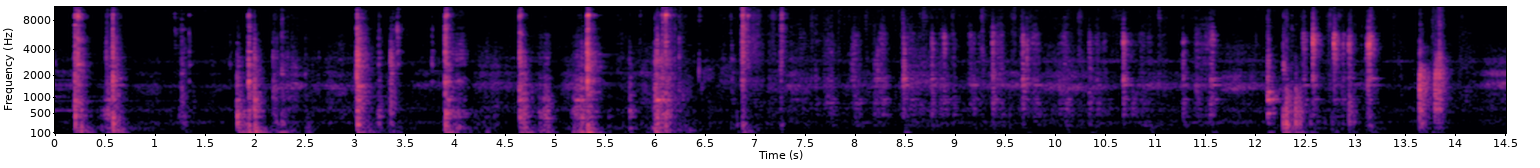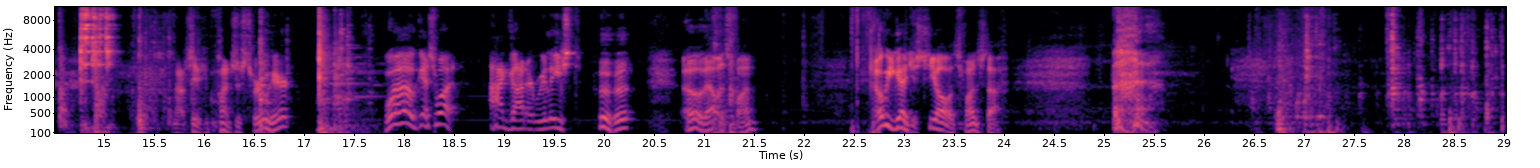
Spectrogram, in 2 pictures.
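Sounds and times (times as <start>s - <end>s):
metal knocks and clanks: 17.2s - 17.8s.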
